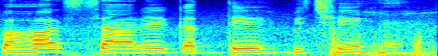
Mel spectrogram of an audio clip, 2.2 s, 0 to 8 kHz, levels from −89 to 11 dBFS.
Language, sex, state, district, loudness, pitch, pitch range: Hindi, female, Uttar Pradesh, Lucknow, -16 LUFS, 195 Hz, 185-205 Hz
